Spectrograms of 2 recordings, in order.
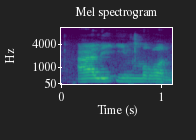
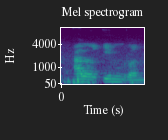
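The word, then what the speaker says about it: آل عمران: Seperti Ali Imron ya, bukan Al Imron tapi Ali Imron. Alu di asalnya ada di alu atau Anda nggak tahu. Itu Al intinya alu atau Ali. Ali Imron tapi dia bacanya Ali Imron ya.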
